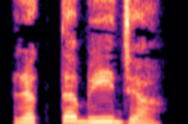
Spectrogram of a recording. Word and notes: ರಕ್ತಬೀಜ: rakta bīja

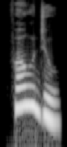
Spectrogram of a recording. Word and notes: ಫೀಜು: phīju; Kannada

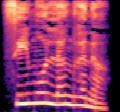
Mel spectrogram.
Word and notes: ಸೀಮೋಲ್ಲಂಘನ: sīmōllanghana

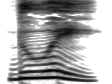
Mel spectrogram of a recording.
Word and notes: ದುವಯಿ: duvayi

